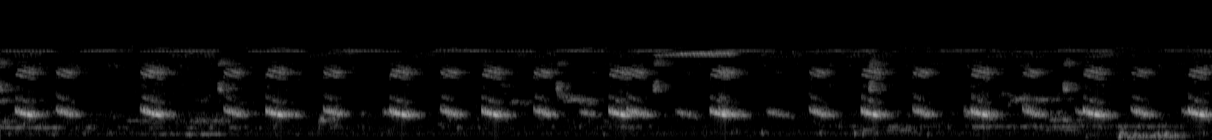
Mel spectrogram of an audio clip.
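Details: Lakeside frog chorus at night, many short harmonic croaks overlapping in quick rhythmic bursts, with a continuous shrill insect drone above and a brief low rumble near the end.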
